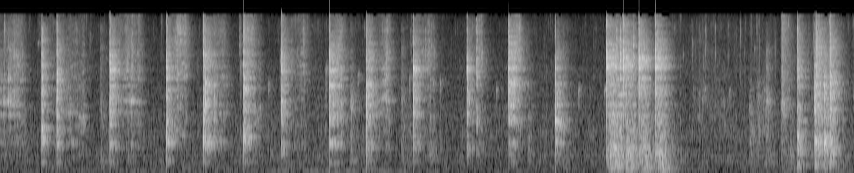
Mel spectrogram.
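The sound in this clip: Yogurt being stirred into a spice masala in a pan: many rhythmic scraping and clinking utensil strokes in a steady back-and-forth pattern, fairly loud, with no talking.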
